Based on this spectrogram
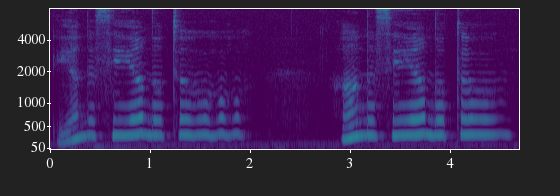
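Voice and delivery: high, slow, sustained chant-like call; canyon echo call. Retold or imitated. Reader imitates canyon echo, high drawn-out call. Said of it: "yells into a canyon and then it comes back".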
